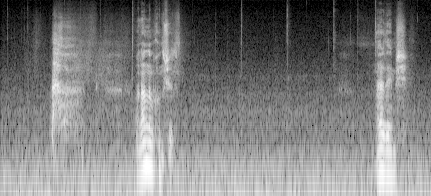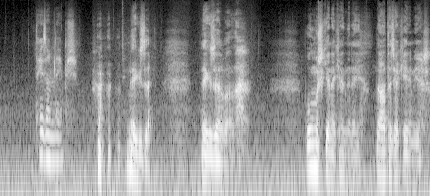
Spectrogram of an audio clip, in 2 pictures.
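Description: A middle-aged man speaks with intensity.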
